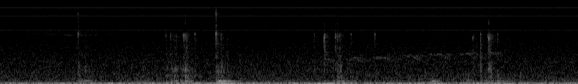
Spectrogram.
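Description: Slow, irregular keystrokes on a computer keyboard: a handful of separate key presses spread across the few seconds.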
